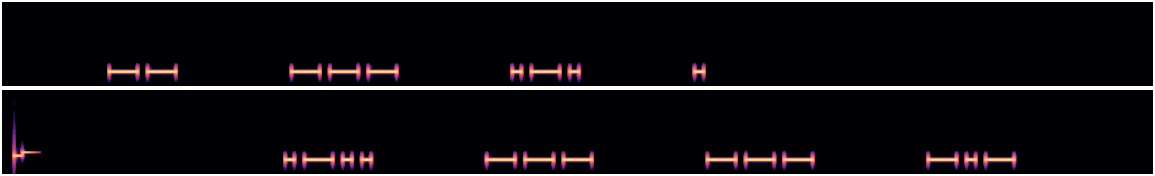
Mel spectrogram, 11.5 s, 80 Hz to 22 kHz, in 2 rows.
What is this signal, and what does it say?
Morse code, heard as a keyed tone, about 25 wpm, spaced as for 12 wpm, 700 Hz. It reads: MORE LOOK
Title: 4x Character Spacing - Top 100 Words - 25wpm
